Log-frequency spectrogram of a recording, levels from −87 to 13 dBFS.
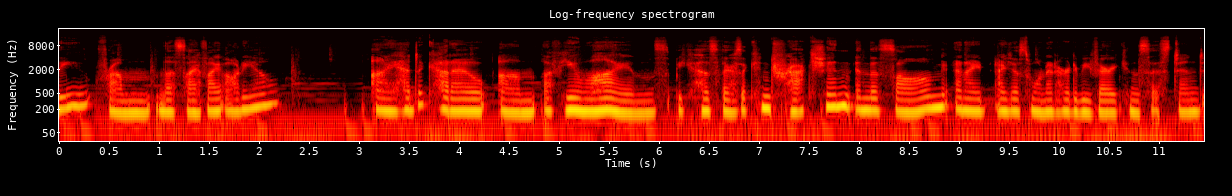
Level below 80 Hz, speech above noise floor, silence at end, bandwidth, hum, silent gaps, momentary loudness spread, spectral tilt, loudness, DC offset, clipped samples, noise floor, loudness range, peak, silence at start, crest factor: -52 dBFS; 21 dB; 0 s; 11.5 kHz; none; none; 8 LU; -6.5 dB/octave; -29 LUFS; under 0.1%; under 0.1%; -50 dBFS; 3 LU; -12 dBFS; 0 s; 16 dB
